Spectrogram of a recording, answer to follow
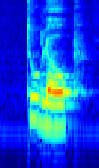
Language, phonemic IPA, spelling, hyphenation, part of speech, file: Dutch, /ˈtu.loːp/, toeloop, toe‧loop, noun / verb, Nl-toeloop.ogg
- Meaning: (noun) a congregation, a crowd of people headed towards a single destination; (verb) first-person singular dependent-clause present indicative of toelopen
